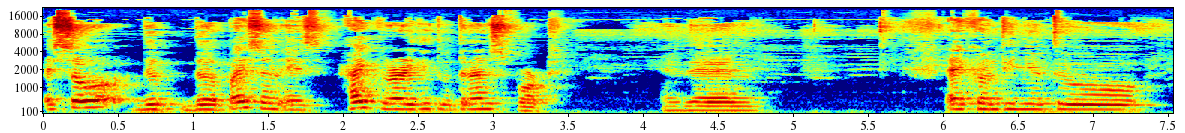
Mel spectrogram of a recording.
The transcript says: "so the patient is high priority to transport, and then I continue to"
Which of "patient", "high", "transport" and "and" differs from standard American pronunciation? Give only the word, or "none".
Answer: patient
